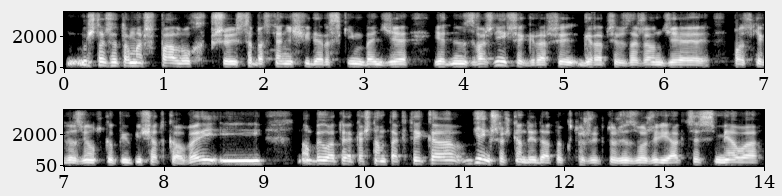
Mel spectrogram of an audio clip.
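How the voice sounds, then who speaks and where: A man's voice: medium pitch, moderate pace. Hesitant man answering on dull audio. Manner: hesitant, many fillers and repeated words. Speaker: volleyball association delegate. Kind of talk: interview answers. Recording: dull lo-fi sound.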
